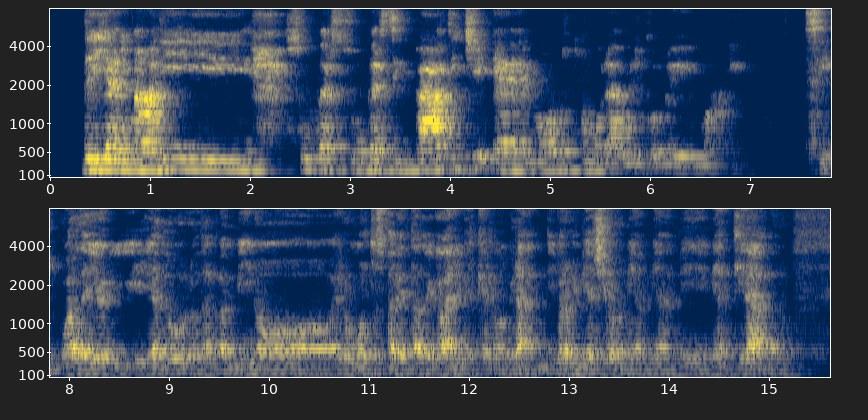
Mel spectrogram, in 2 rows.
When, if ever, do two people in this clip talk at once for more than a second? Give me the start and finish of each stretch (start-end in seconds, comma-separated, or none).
none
